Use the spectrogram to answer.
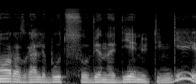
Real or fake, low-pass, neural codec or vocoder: fake; 14.4 kHz; vocoder, 44.1 kHz, 128 mel bands every 256 samples, BigVGAN v2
